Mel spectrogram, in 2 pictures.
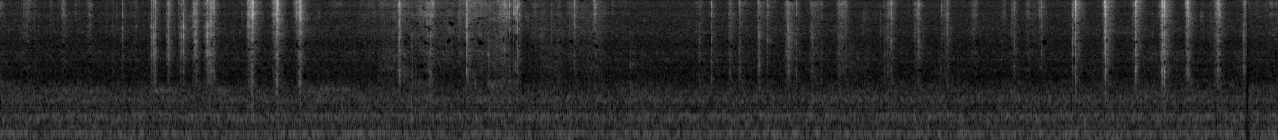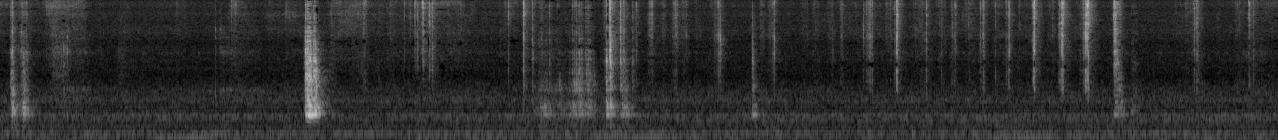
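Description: Fingernails and a plastic comb scratching a dry, flaky scalp between braids, heard as a run of faint crisp ticks and scrapes over a steady low hum. A few louder scrapes come past the middle, with one sharp knock among them.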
